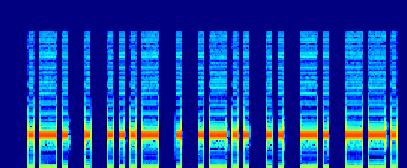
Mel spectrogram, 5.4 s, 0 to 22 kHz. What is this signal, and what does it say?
Morse code, heard as a keyed tone, about 16 wpm, 800 Hz. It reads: REVELING
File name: Alphabetical / Alphabetical mp3s / Rs @15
